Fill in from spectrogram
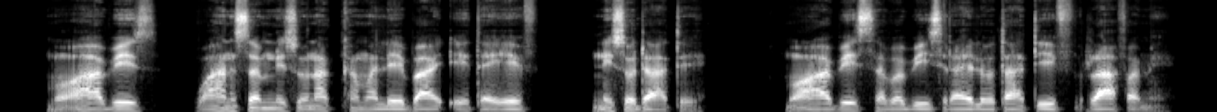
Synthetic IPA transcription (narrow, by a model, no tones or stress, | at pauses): mɔ̰ʔaːbiːs | waːnsɐbnɪsʊnɐkːɐmɐle̞ːbaːjʔeːt̪ɐʔe̞ːf | nɪsɔd̪aːt̪ɛ̰ | mɔ̰ʔaːbiːsːɐbɐbiːɪsɾaːʔɛlɔt̪aːt̪iːfɾaːfɐmɛ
